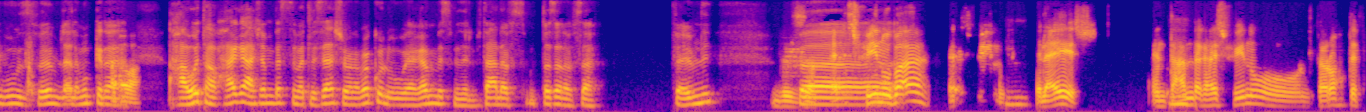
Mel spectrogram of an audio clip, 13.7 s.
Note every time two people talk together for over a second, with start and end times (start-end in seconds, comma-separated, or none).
none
